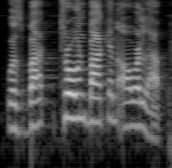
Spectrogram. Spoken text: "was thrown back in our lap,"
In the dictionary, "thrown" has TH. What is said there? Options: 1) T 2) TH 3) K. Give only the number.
1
